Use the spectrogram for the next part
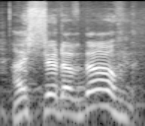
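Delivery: relieved laugh running into the words; breathy relieved laugh, then speak through it. Acted.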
